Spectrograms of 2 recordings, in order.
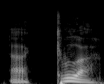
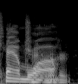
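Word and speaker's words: Nkamhoua: And so the player that Michigan State had to keep in the gutter was Olivier Kamua. I guess that's Kamwa. How to pronounce it. Kamwa. Sorry, yeah, Kamwa.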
